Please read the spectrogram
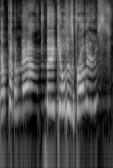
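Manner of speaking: high, whimpering fake sob; mock crying. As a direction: whine it like half-crying. Mock crying over dead brothers.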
